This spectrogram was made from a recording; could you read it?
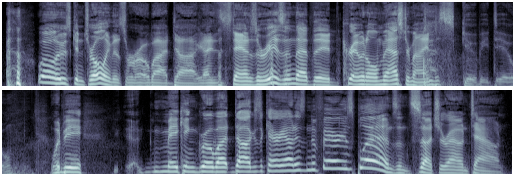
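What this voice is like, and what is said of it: Sheriff Stone character impression. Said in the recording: “my Sheriff Stone impression ... I'm pretty close ... It's charming right now”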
